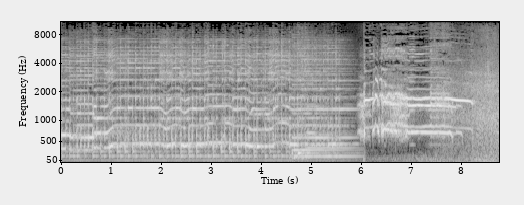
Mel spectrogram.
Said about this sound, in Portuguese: Um dia, de manhã cedo, esperei o galo cantar e cantei junto com o galo.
